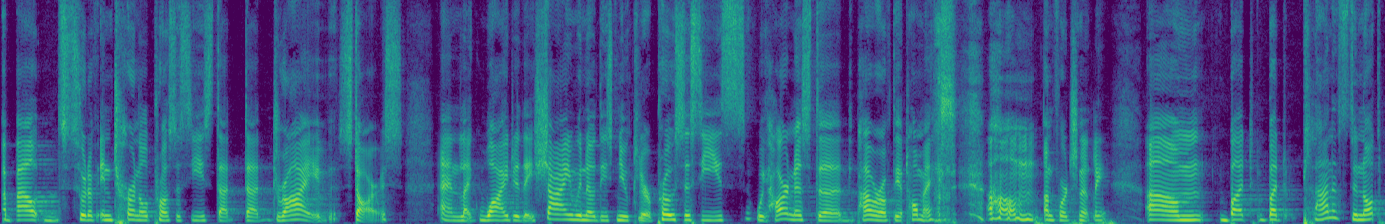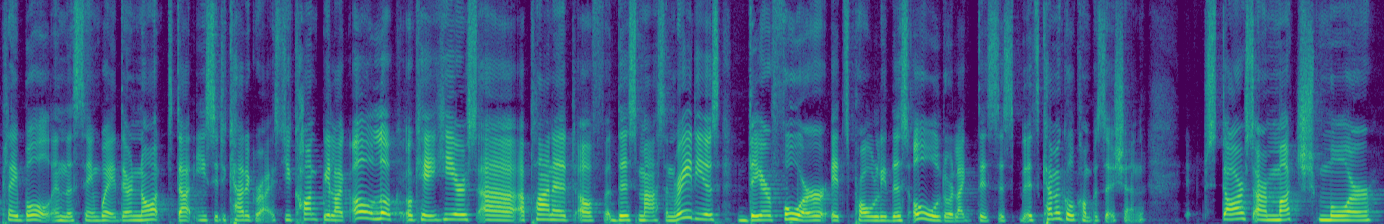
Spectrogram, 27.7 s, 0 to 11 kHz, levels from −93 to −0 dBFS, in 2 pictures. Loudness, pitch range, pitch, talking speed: -18 LUFS, 205-240 Hz, 220 Hz, 175 wpm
